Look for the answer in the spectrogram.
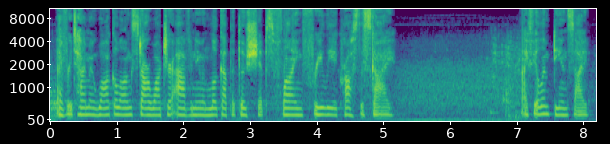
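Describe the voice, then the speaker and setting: A woman's voice: medium pitch, monotone, moderate pace, vocal fry, music in the background, natural voice. An actress voicing a spirited, headstrong young woman who longs to fly, in a chatty, eager video game style. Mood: wistful. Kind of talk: video game character voice acting.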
